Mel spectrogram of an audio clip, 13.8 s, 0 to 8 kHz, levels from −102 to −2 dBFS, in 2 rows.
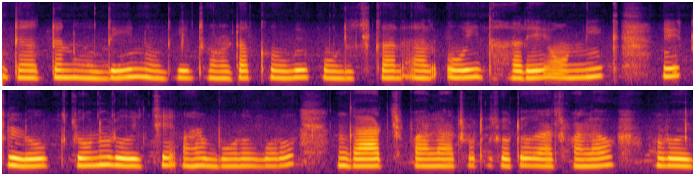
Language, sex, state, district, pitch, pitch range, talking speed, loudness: Bengali, female, West Bengal, Paschim Medinipur, 210 Hz, 205-220 Hz, 105 wpm, -19 LUFS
